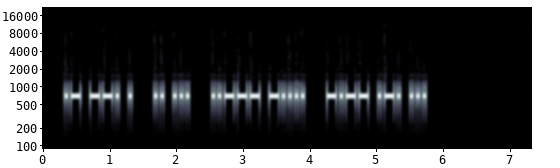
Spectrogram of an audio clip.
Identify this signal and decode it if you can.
Morse code, heard as a keyed tone, about 24 wpm, 700 Hz. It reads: AGE IS 26 YRS
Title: Speed-Racing Common QSO Phrases - 25wpm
